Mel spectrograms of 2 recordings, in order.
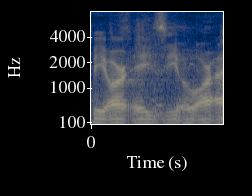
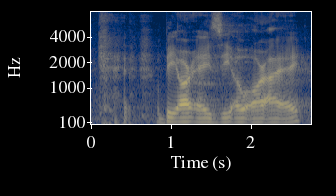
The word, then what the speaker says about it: Brazoria: How do you spell that? B R A Z O R I A. I'm sorry, I can't hear you, sir. B R A Z O R I A.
